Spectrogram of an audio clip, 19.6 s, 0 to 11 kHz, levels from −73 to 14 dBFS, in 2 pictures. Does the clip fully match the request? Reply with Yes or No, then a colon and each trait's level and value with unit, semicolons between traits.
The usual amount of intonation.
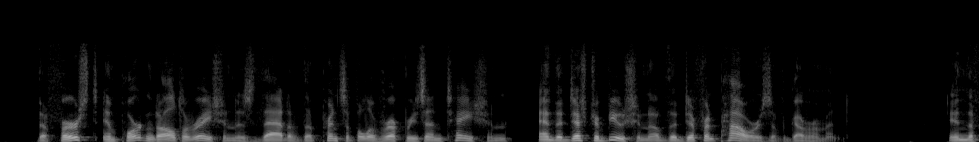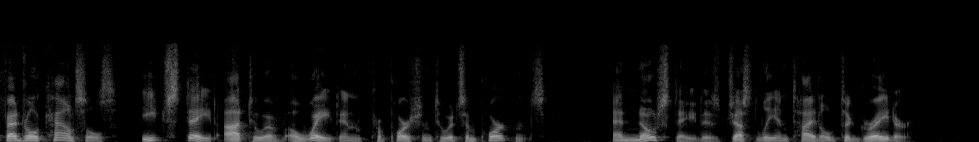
No: wide, 8.6 semitones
